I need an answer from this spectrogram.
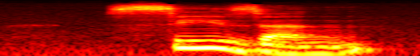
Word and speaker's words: season: Now, in season, that second S occurs after a vowel. All vowels are voiced, so the second S will be pronounced z, season.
